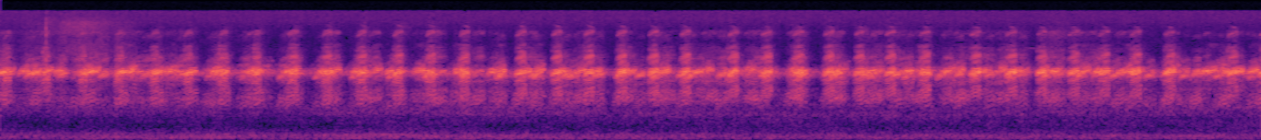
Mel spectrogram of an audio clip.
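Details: Chorus of frogs in paddy fields under farming preparation, many callers croaking in quick rhythmic pulses nearly three per second over a continuous bright trill, faint low rumble underneath.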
